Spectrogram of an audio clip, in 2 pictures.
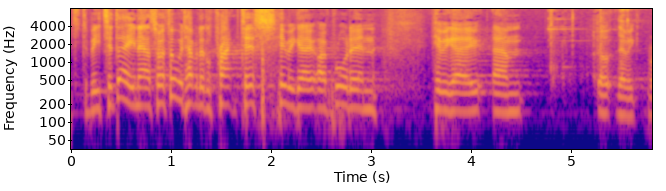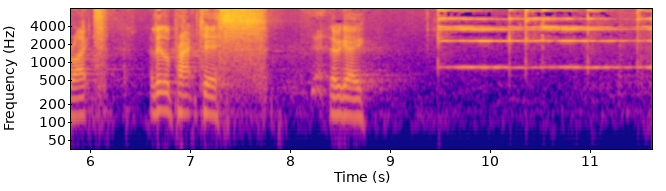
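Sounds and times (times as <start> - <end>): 
speech: 0.0 - 4.6, 5.2 - 7.7, 8.4 - 8.8
bright high-pitched bell rung to call for supper: 4.8 - 5.7, 9.4 - 11.6.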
